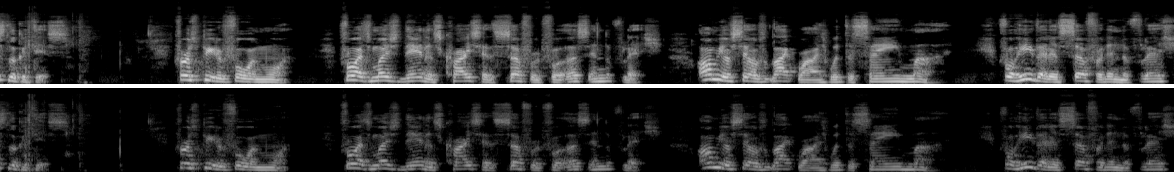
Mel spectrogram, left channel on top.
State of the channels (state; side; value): quieter; right; 14.6 dB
